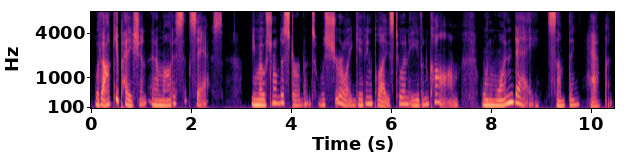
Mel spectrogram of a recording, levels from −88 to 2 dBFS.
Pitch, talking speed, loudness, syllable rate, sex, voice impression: 175 Hz, 120 wpm, -21 LUFS, 4.7 syllables/s, female, very feminine, slightly old, slightly thin, very relaxed, weak, dark, very soft, very clear, very fluent, slightly raspy, slightly cute, cool, very refreshing, very sincere, very calm, very friendly, very reassuring, very unique, very elegant, slightly wild, very sweet, lively, very kind, modest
